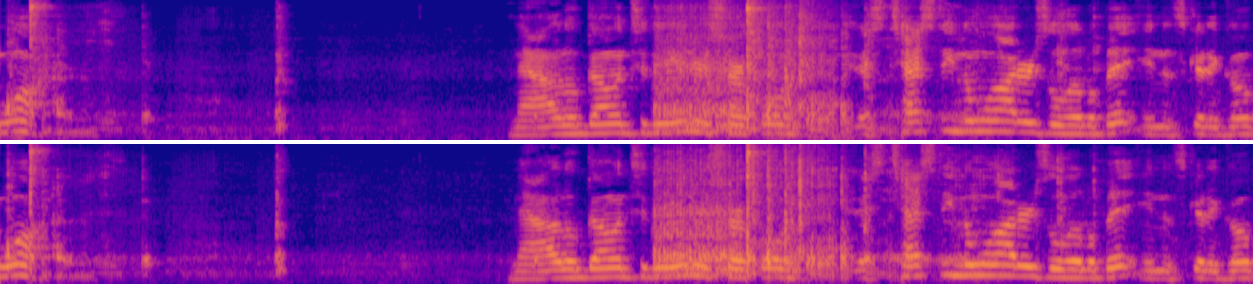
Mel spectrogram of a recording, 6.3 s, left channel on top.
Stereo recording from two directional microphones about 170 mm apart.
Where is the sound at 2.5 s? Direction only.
30° right (ahead or behind).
